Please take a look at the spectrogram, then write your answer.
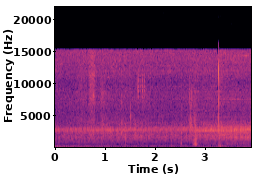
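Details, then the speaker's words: HP Pavilion 753n booting into recovery with F10 to restore factory Windows XP: soft steady whir with scattered quick scratchy seek bursts from the old loud Western Digital hard drive, normal seeking. "oh listen to that drive grind oh yeah those good old loud Western Digital drives they never die either which is kind of nice"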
